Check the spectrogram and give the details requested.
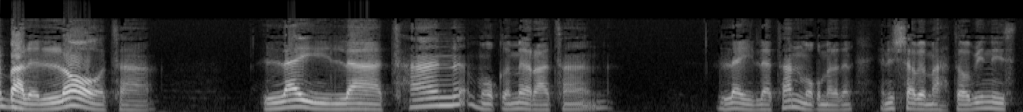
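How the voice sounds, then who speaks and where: A man teaching Arabic grammar, working through exercises and slowly spelling out each example word. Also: medium pitch, gravelly, no echo. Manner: slow, deliberate, spells out example words. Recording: dull, dry lo-fi sound.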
